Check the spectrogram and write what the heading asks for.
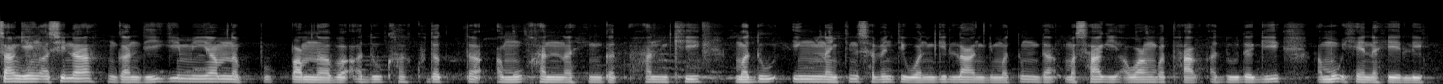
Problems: background sounds at intervals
